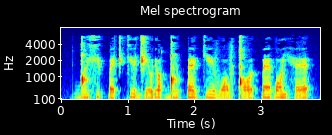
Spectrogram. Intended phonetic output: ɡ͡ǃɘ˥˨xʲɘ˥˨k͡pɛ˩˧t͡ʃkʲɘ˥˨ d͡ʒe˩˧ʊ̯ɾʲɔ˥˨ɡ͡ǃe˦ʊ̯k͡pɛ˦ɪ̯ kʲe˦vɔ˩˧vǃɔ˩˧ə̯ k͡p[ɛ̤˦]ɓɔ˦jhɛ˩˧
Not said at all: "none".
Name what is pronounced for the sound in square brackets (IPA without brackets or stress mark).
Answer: ɛ˦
